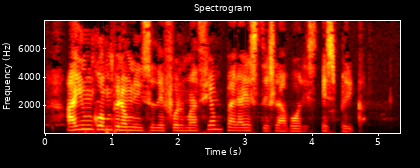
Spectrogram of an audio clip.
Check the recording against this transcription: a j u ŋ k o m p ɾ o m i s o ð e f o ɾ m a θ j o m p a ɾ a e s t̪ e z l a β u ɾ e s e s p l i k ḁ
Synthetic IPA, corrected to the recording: a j u ŋ k o m p ɾ o m i s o ð e f o ɾ m a θ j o m p a ɾ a e s t̪ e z l a β o ɾ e s e s p l i k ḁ

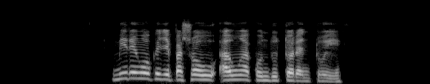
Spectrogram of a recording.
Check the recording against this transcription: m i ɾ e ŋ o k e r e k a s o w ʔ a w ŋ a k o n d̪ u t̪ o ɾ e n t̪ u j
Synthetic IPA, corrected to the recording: m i ɾ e ŋ o k e ʎ e p a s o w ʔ a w ŋ a k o n d̪ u t̪ o ɾ e n t̪ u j

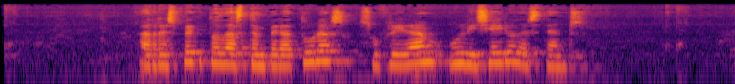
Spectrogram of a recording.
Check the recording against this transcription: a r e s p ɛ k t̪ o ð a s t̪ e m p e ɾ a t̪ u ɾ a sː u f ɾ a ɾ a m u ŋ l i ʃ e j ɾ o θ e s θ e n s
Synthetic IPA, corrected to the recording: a r e s p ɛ k t̪ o ð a s t̪ e m p e ɾ a t̪ u ɾ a sː u f ɾ i ɾ a ŋ u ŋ l i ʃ e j ɾ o ð e s θ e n s

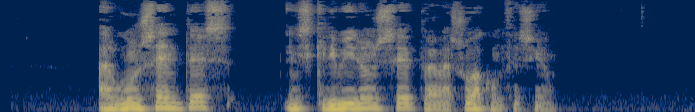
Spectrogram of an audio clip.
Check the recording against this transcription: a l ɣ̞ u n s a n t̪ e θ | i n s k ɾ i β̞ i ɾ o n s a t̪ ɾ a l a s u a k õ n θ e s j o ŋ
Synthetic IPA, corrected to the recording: a l ɣ̞ u n s e n t̪ e s | i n s k ɾ i β̞ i ɾ o n s e t̪ ɾ a l a s u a k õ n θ e s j o ŋ

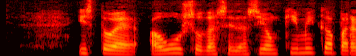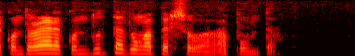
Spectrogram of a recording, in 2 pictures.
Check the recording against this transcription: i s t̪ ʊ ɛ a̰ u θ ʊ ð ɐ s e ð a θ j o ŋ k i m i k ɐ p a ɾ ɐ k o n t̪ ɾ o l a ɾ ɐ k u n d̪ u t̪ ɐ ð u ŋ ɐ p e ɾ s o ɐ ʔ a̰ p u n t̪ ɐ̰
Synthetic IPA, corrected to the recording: i s t̪ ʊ ɛ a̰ u s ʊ ð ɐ s e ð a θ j o ŋ k i m i k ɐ p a ɾ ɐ k o n t̪ ɾ o l a ɾ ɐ k o n d̪ u t̪ ɐ ð u ŋ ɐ p e ɾ s o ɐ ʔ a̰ p u n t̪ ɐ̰

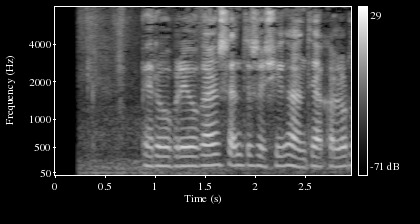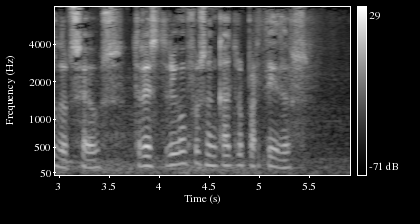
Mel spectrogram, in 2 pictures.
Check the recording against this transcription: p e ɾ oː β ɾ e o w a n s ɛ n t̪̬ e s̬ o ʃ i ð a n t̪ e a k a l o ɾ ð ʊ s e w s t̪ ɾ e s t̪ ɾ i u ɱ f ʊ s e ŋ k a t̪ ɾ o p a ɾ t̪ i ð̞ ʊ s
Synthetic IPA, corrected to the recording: p e ɾ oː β ɾ e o ɣ a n s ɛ n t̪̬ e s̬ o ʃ i ɣ a n t̪ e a k a l o ɾ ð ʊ s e w s t̪ ɾ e s t̪ ɾ i u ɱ f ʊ s e ŋ k a t̪ ɾ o p a ɾ t̪ i ð̞ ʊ s

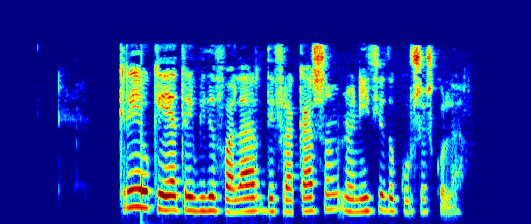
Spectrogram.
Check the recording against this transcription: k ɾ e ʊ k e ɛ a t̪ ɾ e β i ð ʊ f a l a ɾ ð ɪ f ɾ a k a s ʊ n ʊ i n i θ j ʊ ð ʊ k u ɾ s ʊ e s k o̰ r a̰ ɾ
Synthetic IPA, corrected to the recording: k ɾ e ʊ k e ɛ a t̪ ɾ e β i ð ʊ f a l a ɾ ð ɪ f ɾ a k a s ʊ n ʊ i n i θ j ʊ ð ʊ k u ɾ s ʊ e s k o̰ l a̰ ɾ

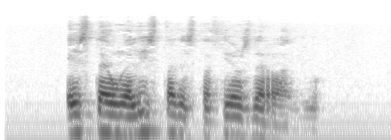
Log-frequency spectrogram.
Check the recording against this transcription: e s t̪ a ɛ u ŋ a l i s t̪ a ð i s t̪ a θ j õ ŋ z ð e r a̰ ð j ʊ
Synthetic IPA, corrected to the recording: e s t̪ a ɛ u ŋ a l i s t̪ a ð e s t̪ a θ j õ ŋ z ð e r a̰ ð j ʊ

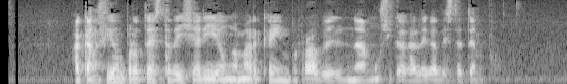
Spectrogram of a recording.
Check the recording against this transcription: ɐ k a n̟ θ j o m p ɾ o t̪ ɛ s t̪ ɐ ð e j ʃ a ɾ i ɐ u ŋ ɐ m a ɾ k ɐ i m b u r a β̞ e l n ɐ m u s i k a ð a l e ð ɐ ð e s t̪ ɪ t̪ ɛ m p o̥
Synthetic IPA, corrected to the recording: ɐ k a n̟ θ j o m p ɾ o t̪ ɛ s t̪ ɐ ð e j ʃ a ɾ i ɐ u ŋ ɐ m a ɾ k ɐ i m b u r a β̞ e l n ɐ m u s i k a ɣ a l e ɣ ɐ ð e s t̪ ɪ t̪ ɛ m p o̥

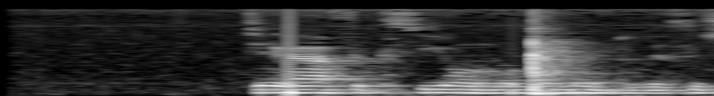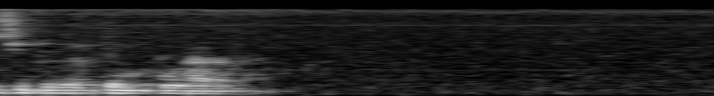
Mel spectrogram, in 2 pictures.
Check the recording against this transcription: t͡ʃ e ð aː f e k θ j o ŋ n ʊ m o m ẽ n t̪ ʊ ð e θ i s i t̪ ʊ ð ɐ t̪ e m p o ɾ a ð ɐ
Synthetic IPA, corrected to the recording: t͡ʃ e ɣ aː f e k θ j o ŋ n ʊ m o m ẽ n t̪ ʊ ð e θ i s i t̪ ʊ ð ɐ t̪ e m p o ɾ a ð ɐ

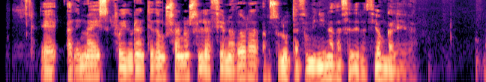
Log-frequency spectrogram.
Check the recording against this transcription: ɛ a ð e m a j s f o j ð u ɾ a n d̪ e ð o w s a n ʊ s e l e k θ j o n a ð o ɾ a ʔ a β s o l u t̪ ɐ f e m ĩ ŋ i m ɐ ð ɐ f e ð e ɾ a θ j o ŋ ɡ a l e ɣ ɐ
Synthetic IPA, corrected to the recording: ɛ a ð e m a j s f o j ð u ɾ a n t̪ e ð o w s a n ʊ s e l e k θ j o n a ð o ɾ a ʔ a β s o l u t̪ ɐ f e m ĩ n i n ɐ ð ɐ f e ð e ɾ a θ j o ŋ ɡ a l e ɣ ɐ

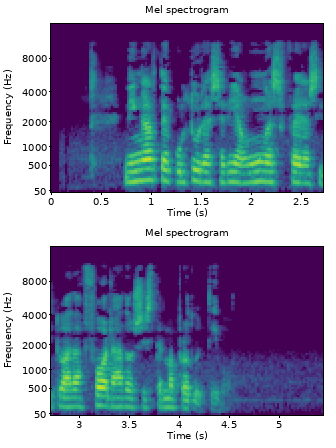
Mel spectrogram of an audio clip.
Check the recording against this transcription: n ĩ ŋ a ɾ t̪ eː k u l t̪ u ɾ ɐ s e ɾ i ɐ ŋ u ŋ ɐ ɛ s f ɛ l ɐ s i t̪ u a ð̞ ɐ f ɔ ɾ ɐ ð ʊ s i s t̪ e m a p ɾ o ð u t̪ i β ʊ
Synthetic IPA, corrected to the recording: n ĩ ŋ a ɾ t̪ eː k u l t̪ u ɾ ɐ s e ɾ i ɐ ŋ u ŋ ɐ e s f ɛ ɾ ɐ s i t̪ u a ð̞ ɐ f ɔ ɾ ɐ ð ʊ s i s t̪ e m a p ɾ o ð u t̪ i β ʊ

